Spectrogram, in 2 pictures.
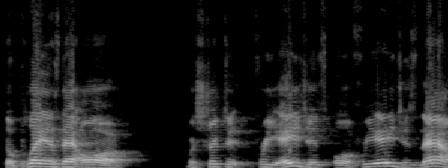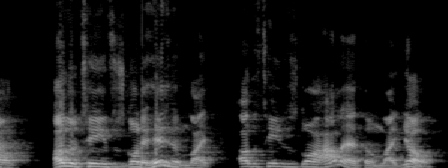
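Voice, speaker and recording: A man's voice: fairly high pitch, animated, moderate pace. A man co-hosting a live sports talk show, chatting in a laid-back, slangy way as a fan. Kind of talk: casual live sports chat. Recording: roomy echo.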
